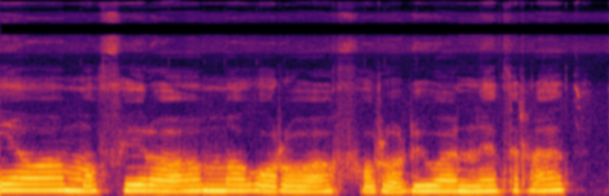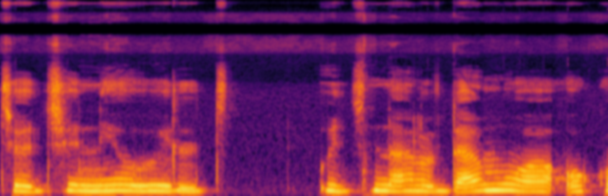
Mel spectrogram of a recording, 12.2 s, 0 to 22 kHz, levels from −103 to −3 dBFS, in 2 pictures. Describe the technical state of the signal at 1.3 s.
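At 1.3 s the speech shows a stereo read as mono fault, present throughout the clip. Interleaved left and right samples are taken as consecutive samples of one channel, so playback runs at half speed and the speech sits a full octave, 12 semitones, low.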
